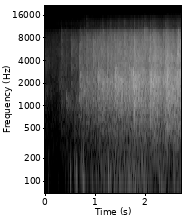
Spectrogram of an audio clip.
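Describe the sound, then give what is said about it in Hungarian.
Audience applause at the close of a gathering in Mikháza rises from near silence into a dense, steady patter of many clapping hands, swelling and holding loud through the end. “Köszönjük a tapsot.”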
